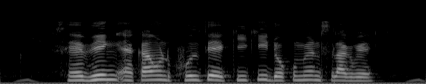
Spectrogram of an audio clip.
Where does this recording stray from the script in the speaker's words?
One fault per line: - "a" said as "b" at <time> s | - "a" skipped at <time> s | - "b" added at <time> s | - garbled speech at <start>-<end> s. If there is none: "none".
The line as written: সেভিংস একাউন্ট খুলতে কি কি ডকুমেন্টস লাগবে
none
